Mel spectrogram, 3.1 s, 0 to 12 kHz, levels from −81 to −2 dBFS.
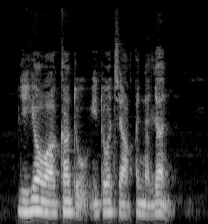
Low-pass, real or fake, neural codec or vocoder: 10.8 kHz; real; none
